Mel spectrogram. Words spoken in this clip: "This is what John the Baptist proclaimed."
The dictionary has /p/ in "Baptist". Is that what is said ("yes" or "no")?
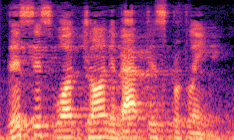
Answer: yes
